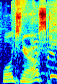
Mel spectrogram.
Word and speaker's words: Wojnarowski: Wojnarowski.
